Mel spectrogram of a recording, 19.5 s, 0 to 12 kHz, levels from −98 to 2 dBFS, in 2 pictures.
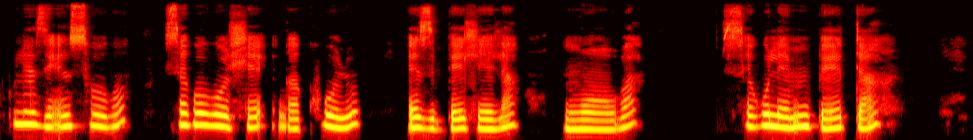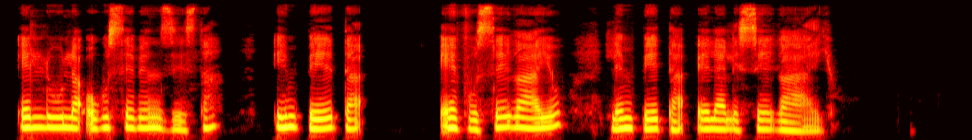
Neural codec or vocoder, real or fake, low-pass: none; real; 10.8 kHz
